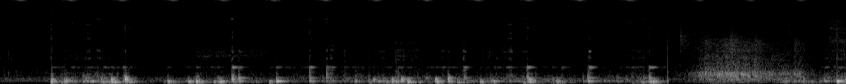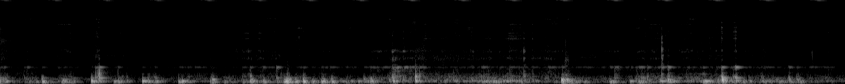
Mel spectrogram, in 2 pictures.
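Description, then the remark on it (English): Dull, low thumps from fingers drumming on a microphone base, away from its screen, rapid and uneven, shifting into muffled rubbing and scraping; a brief sneeze breaks in midway. No one speaks. “Started mostly as some drumming and then some just rubbing.”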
